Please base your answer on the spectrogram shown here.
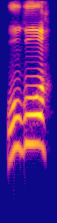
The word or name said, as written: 无辜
